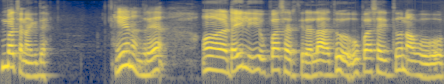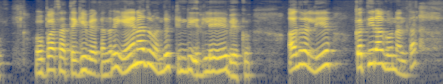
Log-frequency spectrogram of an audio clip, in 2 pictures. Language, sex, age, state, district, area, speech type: Kannada, female, 60+, Karnataka, Bangalore Urban, urban, spontaneous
